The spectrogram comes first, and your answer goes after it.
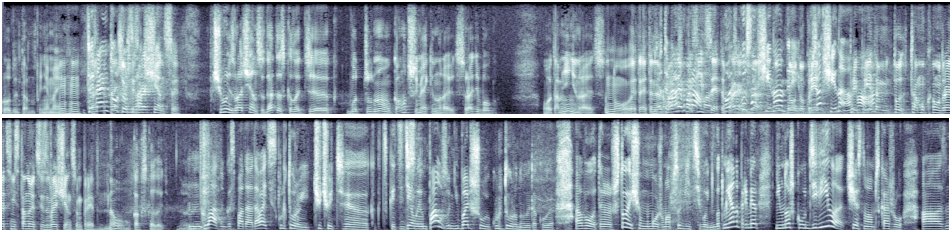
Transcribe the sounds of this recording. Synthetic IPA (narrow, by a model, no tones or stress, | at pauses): ɾod̪nɨ̰t̪ampənʲɪ̰ma̰jɪɦm̩t̪osɐnʲit̪oʂt̪oʐɨɪzvɾɐɕːent̪sɨ | pə̥t͡ɕɪmuɪzvɾɐɕːent̪sɨd̪at̪askɐzatʲəvo̞t̪nukɐmut̪ə̥ʂɨmʲakʲɪnːɾa̰vʲɪ̰t̪səɾadʲɪbo̞ɡə | vo̰t̪ɐmnʲenʲɪnɾa̰vʲɪt̪sə̥nuɛ̰t̪əɛt̪ənɐrmmalʲnəjəpɐzit̪ɨjəɛt̪əpavʲlkʊsaʃːinəɐndnɾoej̪opɾɾɪafɕinəpɾʲɪpɾʲɪɛt̪əmt̪ot̪ɐmukɐmonɾavʲɪt̪sənʲɪst̪ɐno̞vɪt̪səɪzvɾɐɕːent̪səmpɾʲɪ̰ɛt̪əmnṵkakskɐ̰za̰tʲm̩lˠad̪nəɡəspɐd̪ad̪ɐvajtʲɪ̥skʊlʲt̪uɾəjt͡ɕʉt͡ɕːutʲəkaktə̥skɐzatʲzʲdʲe̞lˠəjɪmpaʊzʊnʲɪbɐlʲʂujʊkʊlʲt̪urnʊjʊt̪ɐkujʊvo̞t̪ʂt̪o̞jɪɕːo̞mɨmo̞ʐɨmɐpsʊdʲitʲsʲɪvo̞dʲnʲəvot̪mʲnʲanəpɾʲɪmʲe̞rnʲɪmno̞ʂkəʊdʲɪvʲilˠət͡ɕe̞snəvamskɐʐuazn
